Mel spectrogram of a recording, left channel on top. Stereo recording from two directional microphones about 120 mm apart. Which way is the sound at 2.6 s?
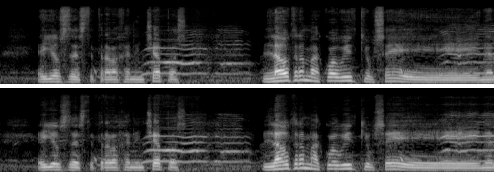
50° left (ahead or behind).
